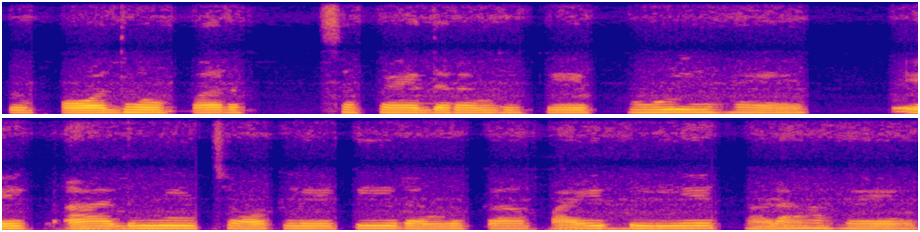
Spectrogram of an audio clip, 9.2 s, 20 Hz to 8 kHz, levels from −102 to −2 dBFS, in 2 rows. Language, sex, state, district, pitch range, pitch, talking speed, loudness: Hindi, female, Maharashtra, Mumbai Suburban, 165-175 Hz, 170 Hz, 105 wpm, -19 LUFS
